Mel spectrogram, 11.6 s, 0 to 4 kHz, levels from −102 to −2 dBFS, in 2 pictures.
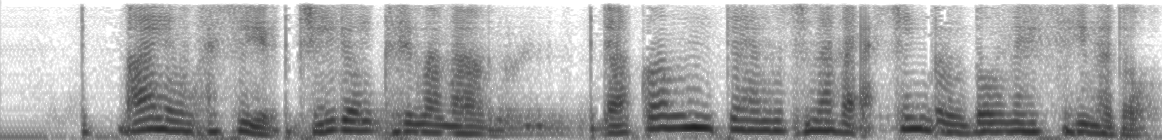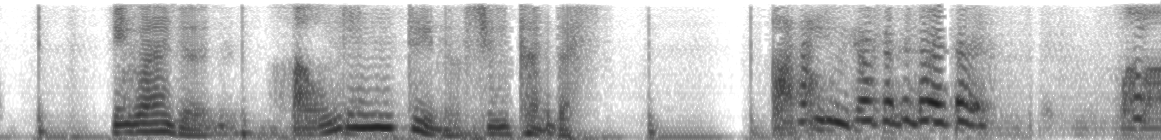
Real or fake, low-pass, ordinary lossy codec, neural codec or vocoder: fake; 3.6 kHz; AAC, 24 kbps; codec, 16 kHz, 0.5 kbps, FreqCodec, smaller model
